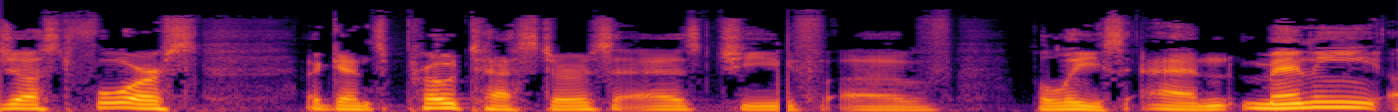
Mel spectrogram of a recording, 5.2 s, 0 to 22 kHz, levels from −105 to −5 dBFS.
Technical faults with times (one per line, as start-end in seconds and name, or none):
2.91-2.95 gap at a join of encoded pieces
